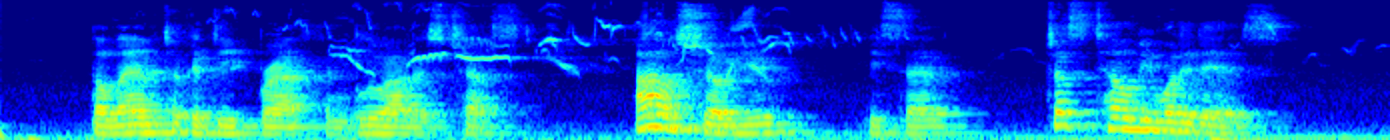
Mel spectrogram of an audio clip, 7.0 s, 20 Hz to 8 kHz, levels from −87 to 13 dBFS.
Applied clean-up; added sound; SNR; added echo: none; Bird vocalization, bird call, bird song; 14 dB; reverberation time 0.6 s.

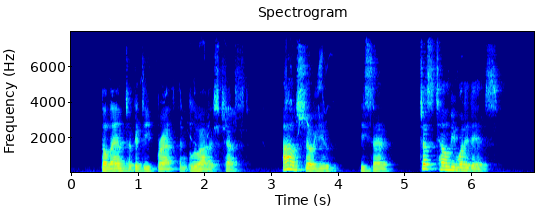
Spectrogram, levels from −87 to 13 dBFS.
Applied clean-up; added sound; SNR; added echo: neural mask model DeepFilterNet 3.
